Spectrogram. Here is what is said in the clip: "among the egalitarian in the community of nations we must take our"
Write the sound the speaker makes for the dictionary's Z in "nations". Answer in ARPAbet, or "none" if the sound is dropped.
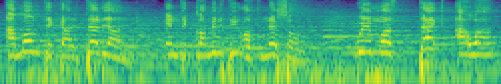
none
